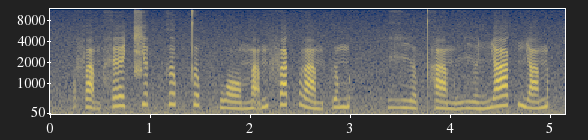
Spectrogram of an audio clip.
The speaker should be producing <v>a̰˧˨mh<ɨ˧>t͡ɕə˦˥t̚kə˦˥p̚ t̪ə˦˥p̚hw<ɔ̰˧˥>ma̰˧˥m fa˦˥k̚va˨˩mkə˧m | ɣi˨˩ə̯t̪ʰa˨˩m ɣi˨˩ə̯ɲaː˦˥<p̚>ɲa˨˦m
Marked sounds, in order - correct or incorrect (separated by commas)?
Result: incorrect, incorrect, incorrect, incorrect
